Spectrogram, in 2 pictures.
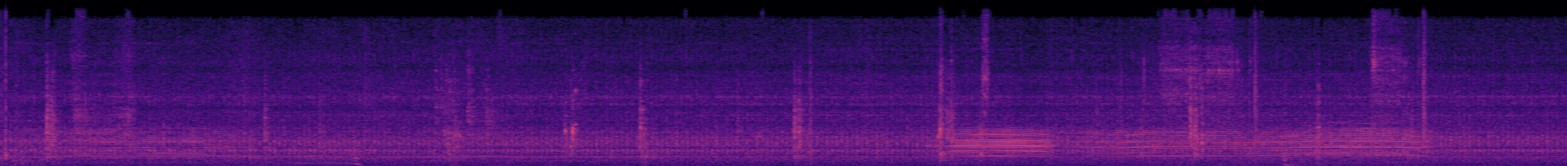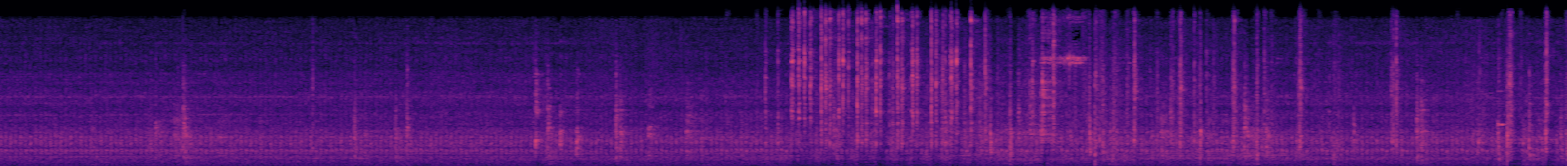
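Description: A cow in a hoof-trimming crate bellows twice, about seven and nine seconds in, over a vehicle engine idling steadily. Sharp metal clanks from the crate come now and then, more of them near the end.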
